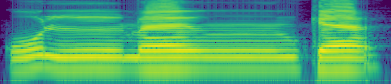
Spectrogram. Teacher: Baik, pada lafal bacaan qul man kana, pada lafal lam qul, sempurnakan pada lafal lam yaitu sifat bainiyahnya, yaitu di antara tidak terlalu mengalirkan suaranya dan tidak terlalu menahan. · Kemudian pada lafal nun mati bertemu kaf, di sini samarkan suara nunnya kepada huruf kaf karena di sini ada bacaan ikhfa hakiki, yaitu cara membacanya adalah menyamarkan suara nunnya kepada huruf kaf, maka langsung kepada makhraj daripada huruf kaf dan ditahan 2 harakat.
